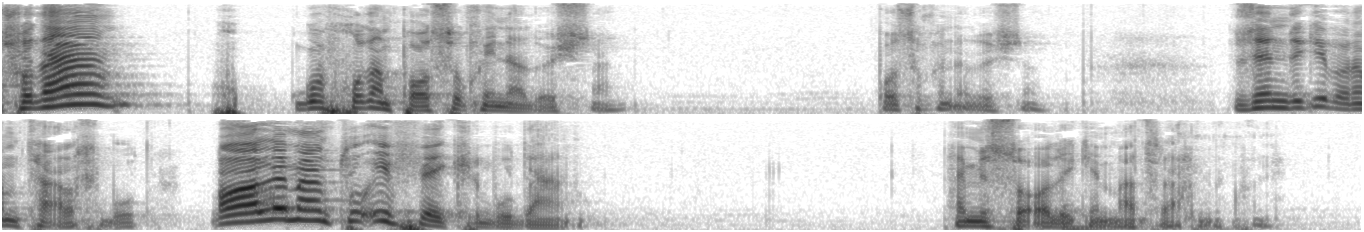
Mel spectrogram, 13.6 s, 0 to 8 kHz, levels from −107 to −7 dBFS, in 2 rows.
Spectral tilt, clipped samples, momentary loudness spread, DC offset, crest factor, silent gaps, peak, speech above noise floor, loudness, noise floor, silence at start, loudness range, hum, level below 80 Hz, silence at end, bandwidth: -5 dB/octave; under 0.1%; 23 LU; under 0.1%; 24 dB; none; -10 dBFS; 53 dB; -31 LUFS; -85 dBFS; 0 s; 16 LU; none; -50 dBFS; 0.5 s; 8 kHz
